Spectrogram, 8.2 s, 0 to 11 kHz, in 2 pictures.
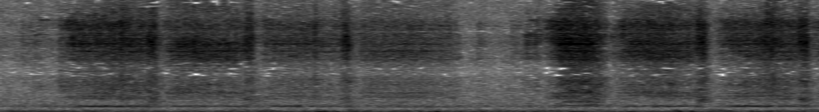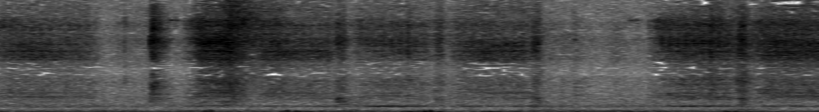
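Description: HP Smart Tank 515 inkjet printer printing a colour-heavy image: the print head carriage runs back and forth with a scratchy whir, broken by short pauses every two seconds or so.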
